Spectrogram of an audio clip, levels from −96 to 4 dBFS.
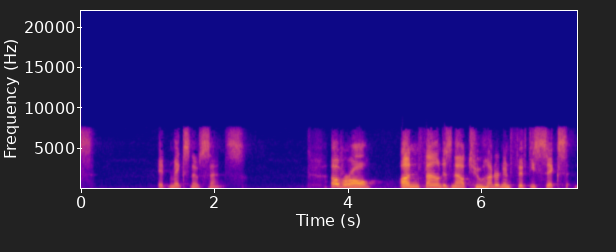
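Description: AMR comfort noise fills the pauses at 0.37–1.15 s, 2.65–3.39 s (after "makes no sense"), 3.71–3.73 s and 4.57–4.77 s. Speech frames stop, and the receiver substitutes a steady, smooth synthetic hiss that switches in and out. On a spectrogram these spans appear as flat, featureless noise bands with abrupt edges.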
